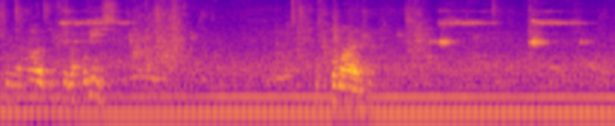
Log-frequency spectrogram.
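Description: Water sloshes and splashes as hands knead.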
